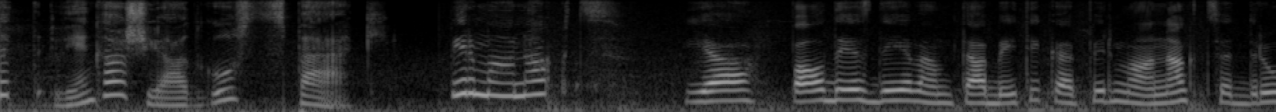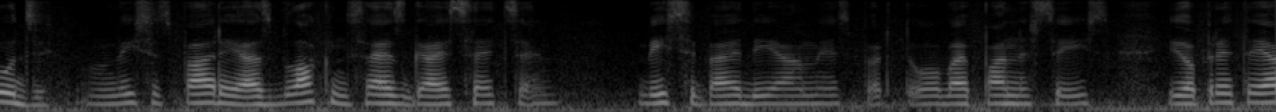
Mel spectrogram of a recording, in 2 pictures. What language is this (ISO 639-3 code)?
lav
